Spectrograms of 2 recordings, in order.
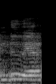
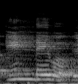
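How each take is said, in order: First: The middle syllable sounds like 'doo'. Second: The middle syllable sounds like 'dev'. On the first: The speaker calls it wrong. "इंडू वेअर नाही" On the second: The speaker calls it right. "बघा इंडेवर"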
